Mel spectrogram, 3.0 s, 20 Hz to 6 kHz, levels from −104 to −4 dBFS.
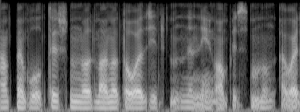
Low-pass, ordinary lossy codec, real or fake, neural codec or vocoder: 5.4 kHz; none; fake; autoencoder, 22.05 kHz, a latent of 192 numbers a frame, VITS, trained on many speakers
